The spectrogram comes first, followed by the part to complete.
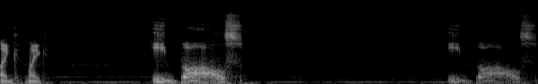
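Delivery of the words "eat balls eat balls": deep demon voice, quieter. Showing how someone else is doing the line: deep demon voice. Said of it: "demon deep".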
